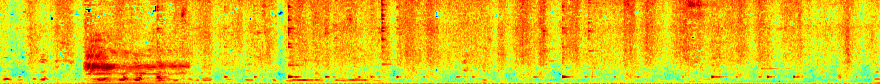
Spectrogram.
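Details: Dawn flock of sheep near the Matterhorn, Switzerland, walking out to feed; one strong vibrato bleat sounds near the start, followed by a steady low rumble and intermittent clinking bells.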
